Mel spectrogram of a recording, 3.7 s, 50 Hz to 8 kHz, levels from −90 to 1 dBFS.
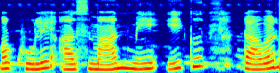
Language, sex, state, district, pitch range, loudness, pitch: Hindi, female, Uttar Pradesh, Budaun, 220-260 Hz, -15 LUFS, 235 Hz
